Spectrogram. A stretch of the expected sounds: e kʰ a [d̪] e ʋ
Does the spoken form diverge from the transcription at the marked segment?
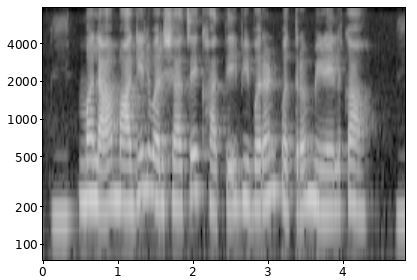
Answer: yes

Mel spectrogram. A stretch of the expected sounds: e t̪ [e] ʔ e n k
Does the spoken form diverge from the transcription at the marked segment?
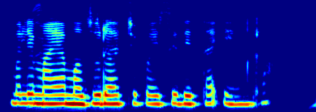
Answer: yes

